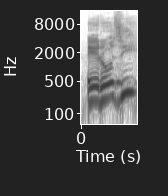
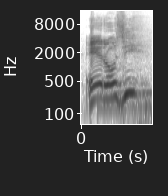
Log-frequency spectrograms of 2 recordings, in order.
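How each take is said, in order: First: It is said flatly, without passion. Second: It is said with strong passion. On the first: The speaker calls it wrong. "असं नाही" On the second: The speaker calls it right. "हा आवेश माझ्यासारखं"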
